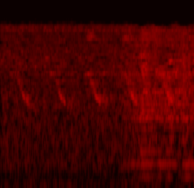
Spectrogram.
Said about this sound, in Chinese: 不像，它们是蜜蜂。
